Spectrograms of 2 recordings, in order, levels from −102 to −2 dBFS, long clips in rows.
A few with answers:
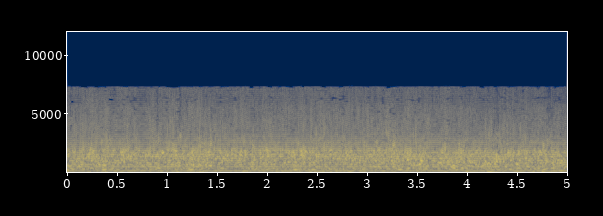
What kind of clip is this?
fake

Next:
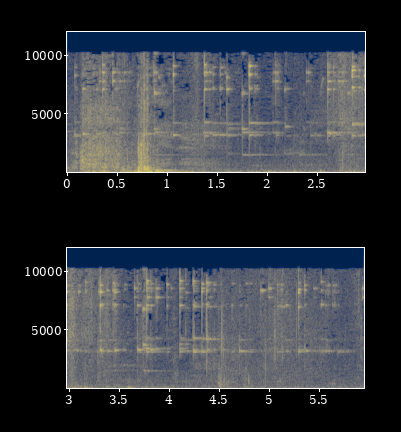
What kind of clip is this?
real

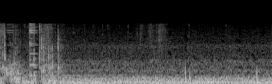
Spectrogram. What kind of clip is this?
real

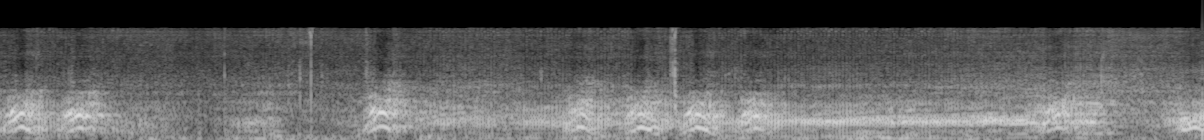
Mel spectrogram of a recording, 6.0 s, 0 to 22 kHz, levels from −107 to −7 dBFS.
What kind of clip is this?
fake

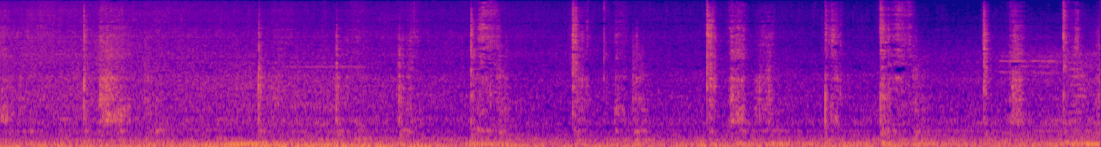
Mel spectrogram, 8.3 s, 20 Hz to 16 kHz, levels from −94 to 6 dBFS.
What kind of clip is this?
fake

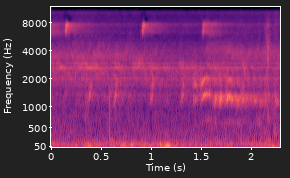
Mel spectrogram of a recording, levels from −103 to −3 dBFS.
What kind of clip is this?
fake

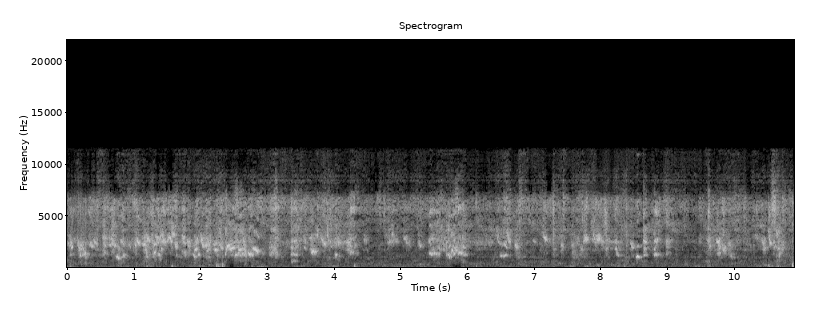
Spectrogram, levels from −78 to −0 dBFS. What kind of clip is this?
fake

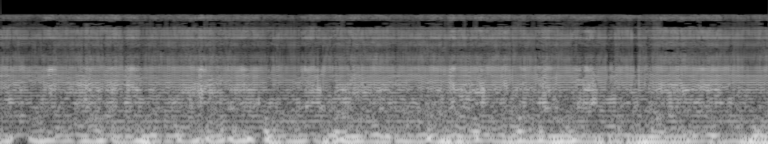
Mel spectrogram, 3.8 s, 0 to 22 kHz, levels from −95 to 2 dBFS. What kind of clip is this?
fake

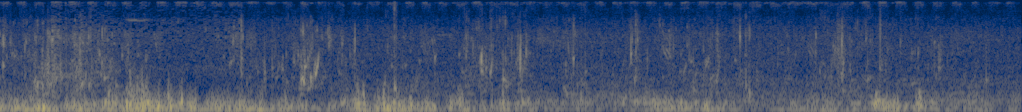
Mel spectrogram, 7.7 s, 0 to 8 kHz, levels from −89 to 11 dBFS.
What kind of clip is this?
real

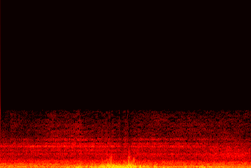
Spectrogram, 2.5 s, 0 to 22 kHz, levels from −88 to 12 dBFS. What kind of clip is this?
real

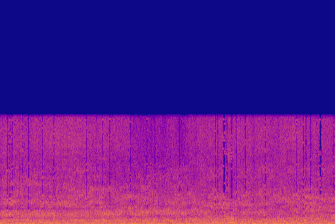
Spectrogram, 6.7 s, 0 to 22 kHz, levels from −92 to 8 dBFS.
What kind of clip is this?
real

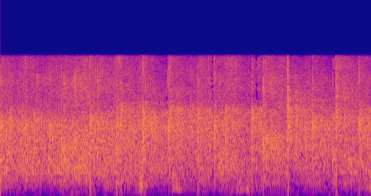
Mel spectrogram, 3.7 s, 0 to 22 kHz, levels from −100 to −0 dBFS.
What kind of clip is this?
real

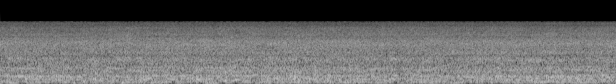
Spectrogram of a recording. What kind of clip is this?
fake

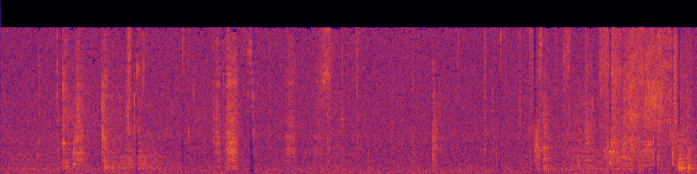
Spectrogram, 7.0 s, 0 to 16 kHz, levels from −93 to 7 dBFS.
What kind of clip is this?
real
